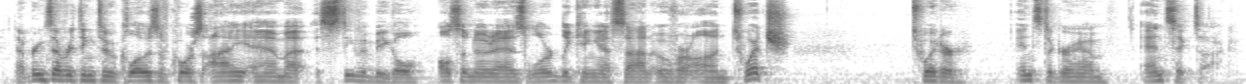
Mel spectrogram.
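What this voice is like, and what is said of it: Tired, raspy voice. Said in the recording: “My voice is tired. ... listen to my raspy voice. I'm suffering.”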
